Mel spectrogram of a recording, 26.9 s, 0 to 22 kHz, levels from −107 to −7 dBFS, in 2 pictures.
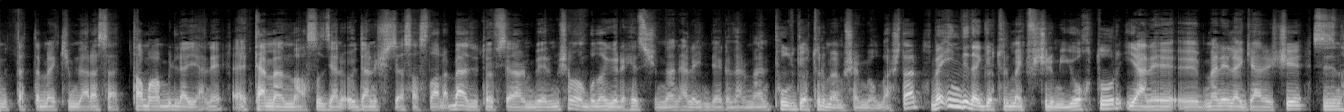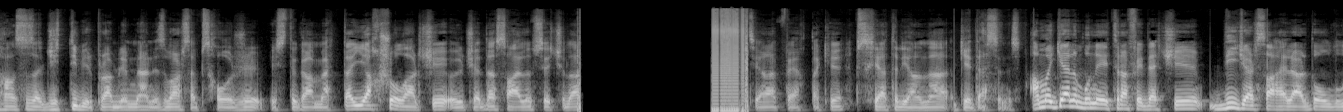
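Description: At 19.21 s a cable is pulled and plugged in: a pop, 1.65 s of near silence, 0.34 s of 60 Hz buzz, then a second pop, unlike a clean dropout.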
